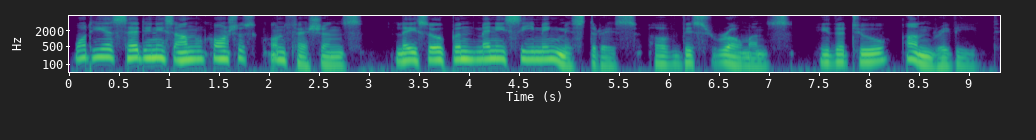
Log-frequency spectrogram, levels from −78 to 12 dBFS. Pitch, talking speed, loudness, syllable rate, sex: 130 Hz, 115 wpm, -18 LUFS, 4.1 syllables/s, male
